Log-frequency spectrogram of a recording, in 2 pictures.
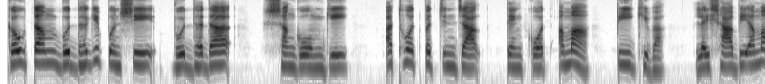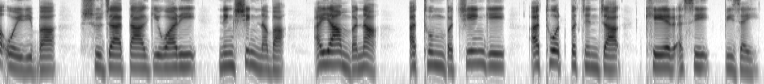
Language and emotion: Manipuri, neutral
